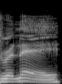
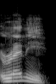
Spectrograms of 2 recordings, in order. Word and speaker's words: Renee: up this guy's name is Renee but they pronounce it renie is that a Canadian thing maybe renie include we're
